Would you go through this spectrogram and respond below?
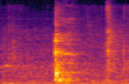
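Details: Simulated choking cough from a person choking on a biscuit: two acted coughs, one sharp and loud, then a weaker one.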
